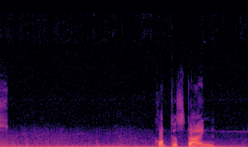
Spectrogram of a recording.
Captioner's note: mortar fire booming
